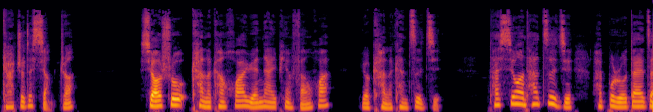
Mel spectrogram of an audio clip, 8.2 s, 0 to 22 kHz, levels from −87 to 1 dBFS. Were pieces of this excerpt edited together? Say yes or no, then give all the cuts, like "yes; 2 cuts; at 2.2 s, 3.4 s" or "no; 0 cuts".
yes; 1 cut; at 4.4 s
